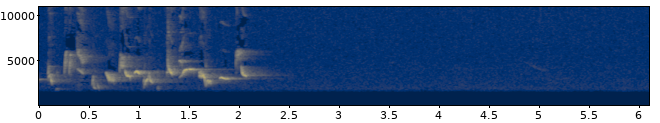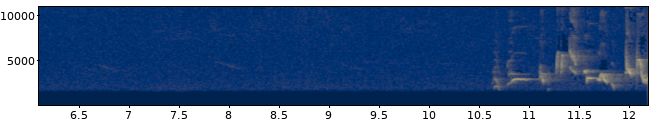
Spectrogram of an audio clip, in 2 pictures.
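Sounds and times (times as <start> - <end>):
Eurasian blackcap Sylvia atricapilla singing: 0.0 - 2.4, 10.6 - 12.1.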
